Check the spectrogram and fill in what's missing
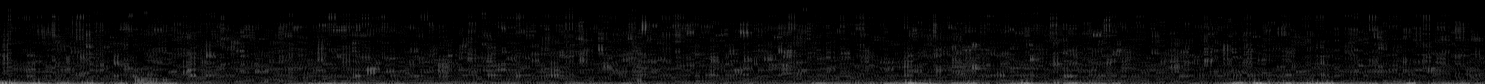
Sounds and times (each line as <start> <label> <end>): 0.0 stream 14.8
